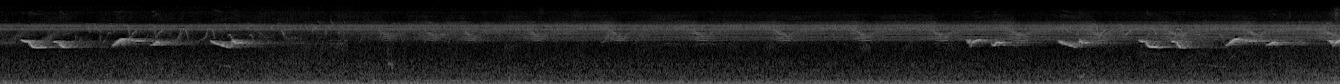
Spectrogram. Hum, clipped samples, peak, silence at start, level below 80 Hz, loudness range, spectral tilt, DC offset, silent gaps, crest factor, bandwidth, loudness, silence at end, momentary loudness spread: none; under 0.1%; -16 dBFS; 0 s; -56 dBFS; 7 LU; -0.5 dB/octave; 0.3%; none; 18 dB; 16 kHz; -32 LUFS; 0 s; 10 LU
